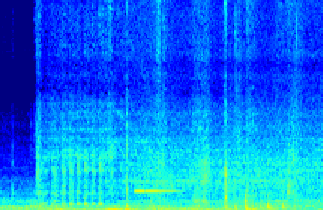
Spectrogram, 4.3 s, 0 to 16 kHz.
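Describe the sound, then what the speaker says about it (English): A 2019 Hyundai Sonata's engine cranks and starts after the fuel pump is primed, then runs at a steady idle with a low continuous rumble, fairly close and without talk. "Right now the car is running."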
